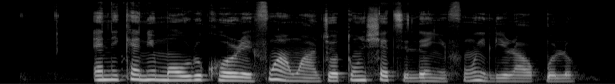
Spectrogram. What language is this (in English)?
Yoruba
